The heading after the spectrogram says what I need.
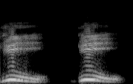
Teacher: you can see that when you pronounce b there is a vibration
